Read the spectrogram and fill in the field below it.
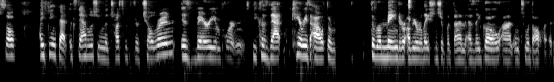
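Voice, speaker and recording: A woman puts on a character voice that is shaky and fairly low, at a moderate pace with fairly even intonation. Her loudness swings widely in a dry, close sound with no echo. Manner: shaky, trembling voice.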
